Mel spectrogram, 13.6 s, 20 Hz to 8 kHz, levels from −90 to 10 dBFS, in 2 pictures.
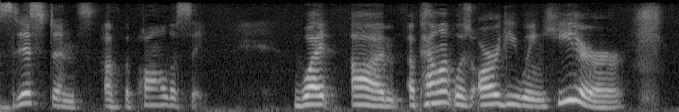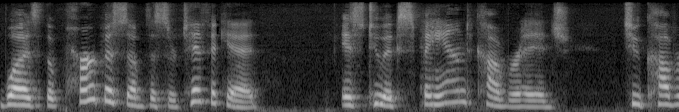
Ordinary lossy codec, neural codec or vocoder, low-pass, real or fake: AAC, 48 kbps; codec, 16 kHz, 0.8 kbps, ZipCodec; 7.2 kHz; fake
